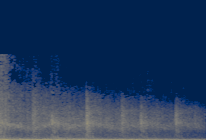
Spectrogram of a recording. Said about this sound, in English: Explosion?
